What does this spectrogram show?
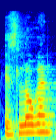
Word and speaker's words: eslogan: dejamos sin ninguna tilde el caso de eslogan tres sílabas terminen n grupo del 7 su corazón está en la sílaba lo y como se corresponde a lo que esperamos eslogan la palabra ya está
